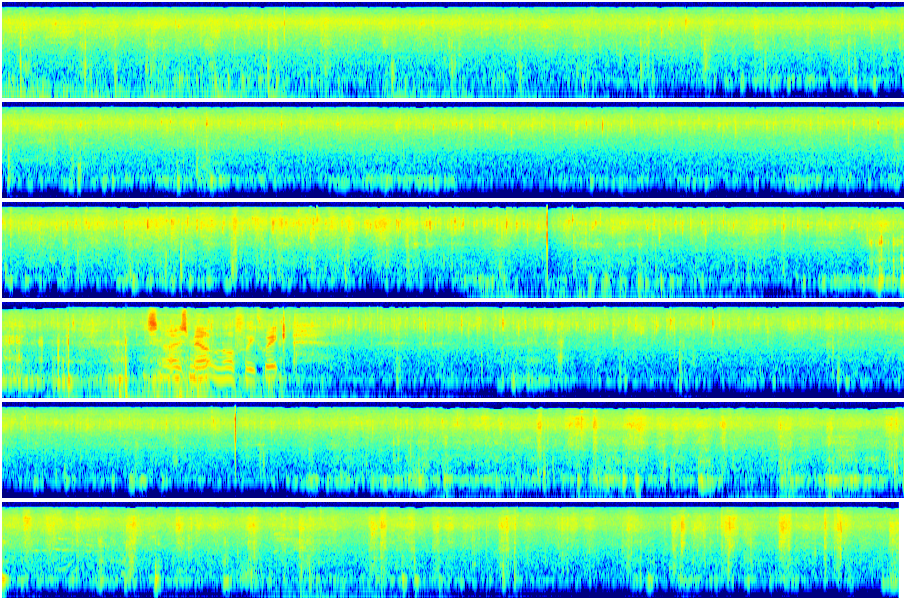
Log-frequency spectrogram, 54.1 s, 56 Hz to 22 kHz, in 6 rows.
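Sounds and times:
meltwater dripping off roof: 0:00.0 - 0:54.0.

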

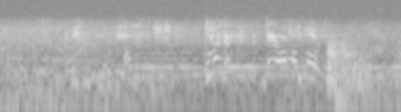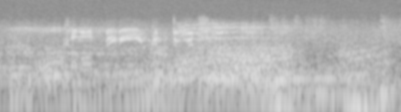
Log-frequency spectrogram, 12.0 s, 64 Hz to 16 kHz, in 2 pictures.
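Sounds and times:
background music: 0:00.0 - 0:12.0
cartoon explosion: 0:04.9 - 0:12.0.

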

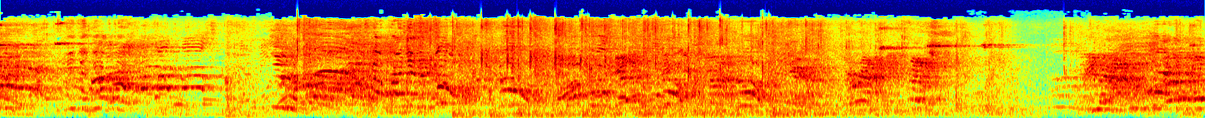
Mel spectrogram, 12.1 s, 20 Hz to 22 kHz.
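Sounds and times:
children shouting and chattering: 0:00.0 - 0:09.3, 0:10.3 - 0:12.0.

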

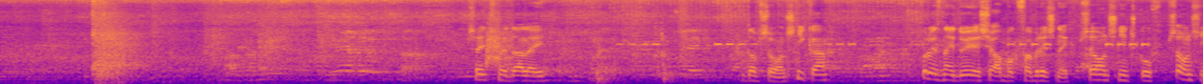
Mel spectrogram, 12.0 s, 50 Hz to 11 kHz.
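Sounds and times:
car bonnet slamming shut: 0:00.9 - 0:01.4.

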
